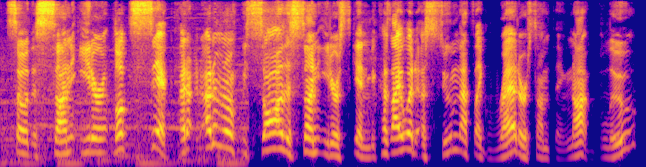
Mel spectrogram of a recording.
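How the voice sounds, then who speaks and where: A man's voice: high voice, lively intonation, quick pace, sharp tone. A man giving casual, enthusiastic reaction commentary as a co-host, slangy and exclamatory, with music behind him.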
